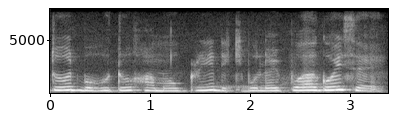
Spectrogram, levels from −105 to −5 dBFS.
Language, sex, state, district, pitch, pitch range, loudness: Assamese, female, Assam, Sonitpur, 270 Hz, 255-290 Hz, -14 LUFS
